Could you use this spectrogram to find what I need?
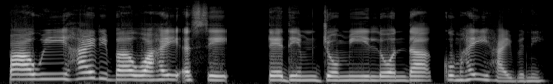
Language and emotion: Manipuri, neutral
